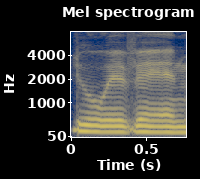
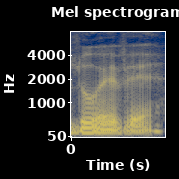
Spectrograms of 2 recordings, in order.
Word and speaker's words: Loewe: In America, I've heard people say Lo-e-way, Lo-e-way, Lo-e-way, Lo-e-ven many other versions. In Japan, we just say Lo-e-ve. And the original pronunciation is closer to Loewe.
